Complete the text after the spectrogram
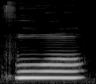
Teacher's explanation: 윗니를 아랫입술에 살짝 대었다 떼면서 발음해요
